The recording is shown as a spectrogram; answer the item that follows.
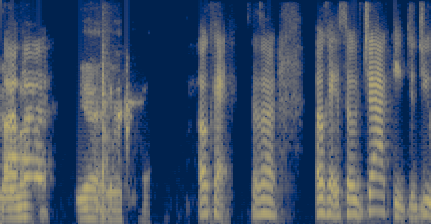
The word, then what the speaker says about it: Cesar: I was saying Cesar. No, you're good. You're good. I love it. Yeah. Okay. Cesar.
